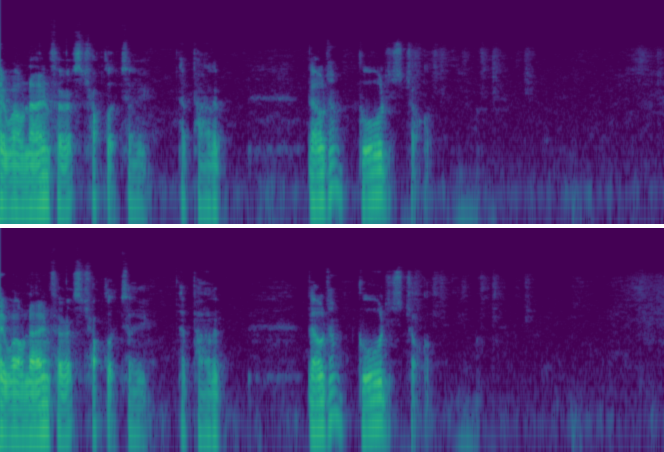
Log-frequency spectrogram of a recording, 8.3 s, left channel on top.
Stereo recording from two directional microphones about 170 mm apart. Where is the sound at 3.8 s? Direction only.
5° right (ahead or behind).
